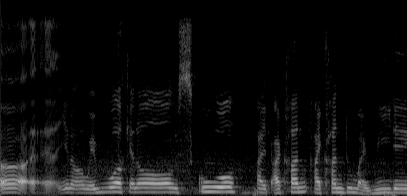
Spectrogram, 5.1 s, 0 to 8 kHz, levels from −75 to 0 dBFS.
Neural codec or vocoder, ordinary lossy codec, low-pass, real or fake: none; none; 7.2 kHz; real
